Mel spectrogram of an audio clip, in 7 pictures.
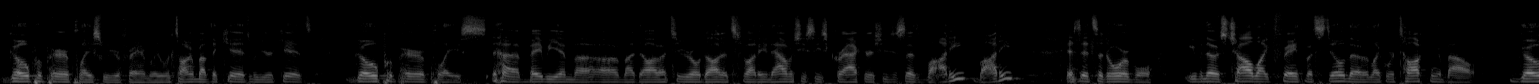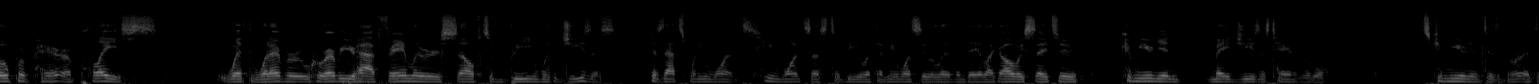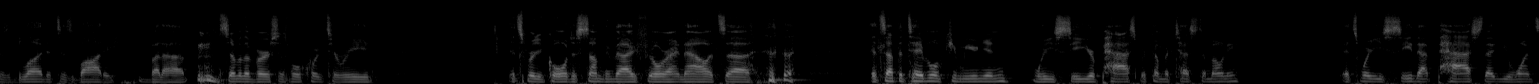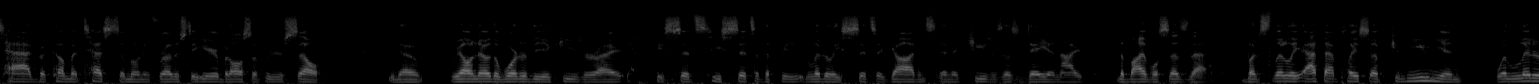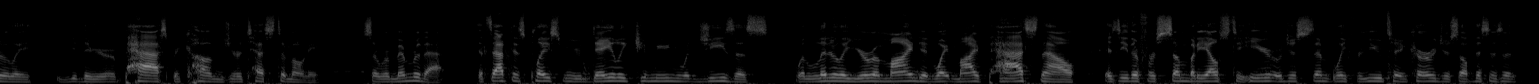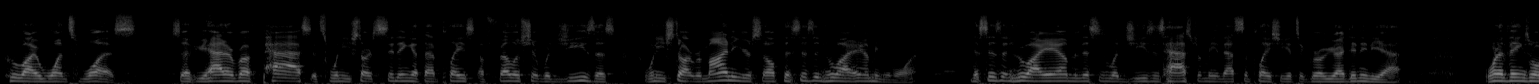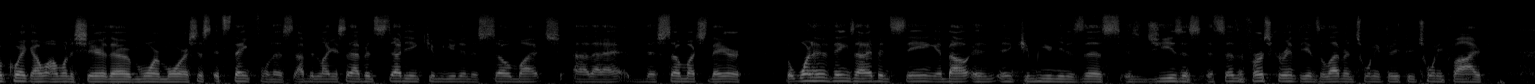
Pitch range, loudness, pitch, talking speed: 120-140 Hz, -47 LUFS, 130 Hz, 210 wpm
